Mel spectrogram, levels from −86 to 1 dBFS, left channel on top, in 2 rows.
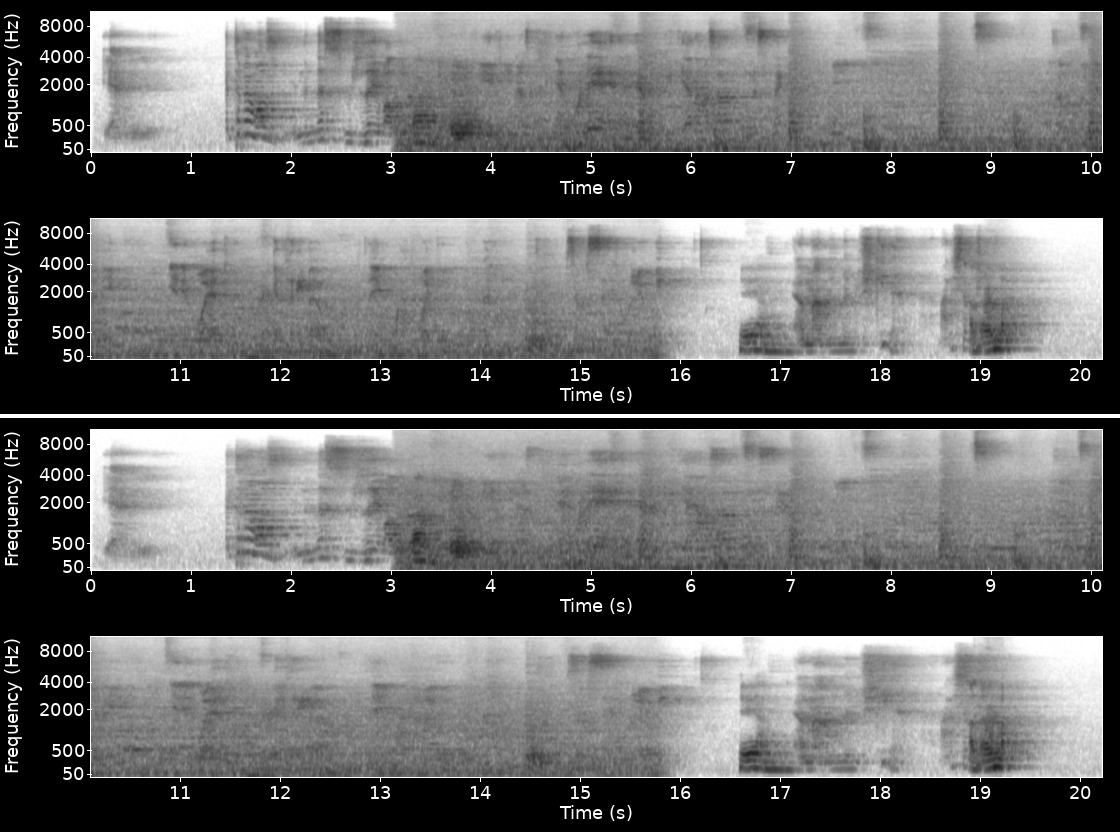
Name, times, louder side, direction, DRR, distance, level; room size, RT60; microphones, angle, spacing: voice 1, 0.1-0.6 1.3-3.2 3.5-6.9 7.4-8.4 9.5-14.2 14.5-15.9 17.1-19.2, left 3 dB, 55° left, 0 dB, 0.6 m, -27 dB
sound 1, 3.0-15.8, equal, 75° right, 1.5 m, -24 dB
voice 2, 3.2-3.7 16.6-17.1 18.9-19.2, right 3 dB, 35° right, 4 dB, 0.3 m, -19 dB
sound 2, 4.7-4.9 5.5-5.6 6.2-6.4 7.0-7.1 7.7-7.9 8.5-8.6 9.2-9.4 10.0-10.1, left 1 dB, 85° left, 0.8 m, -22 dB
sound 3, 6.4-6.7 7.6-8.2 8.6-9.0 9.7-10.0 10.8-11.0 11.7-12.1, right 1 dB, 55° right, 1.2 m, -32 dB
4.2 x 2.7 x 3.4 m, 1.0 s
head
